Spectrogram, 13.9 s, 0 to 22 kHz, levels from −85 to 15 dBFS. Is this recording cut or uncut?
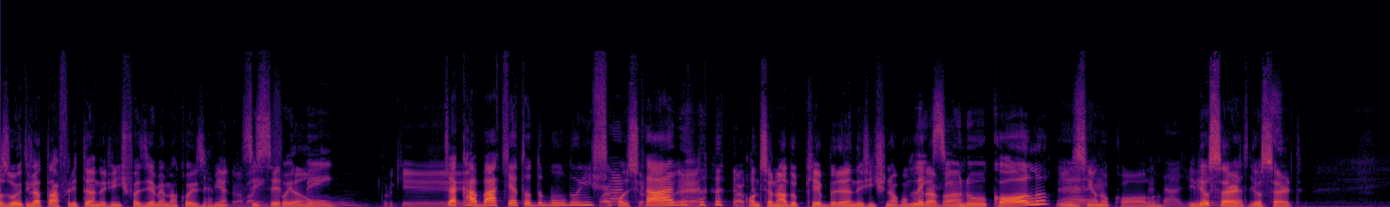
uncut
